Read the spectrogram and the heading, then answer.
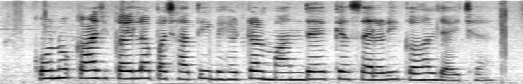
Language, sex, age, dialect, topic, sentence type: Maithili, female, 51-55, Bajjika, banking, statement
